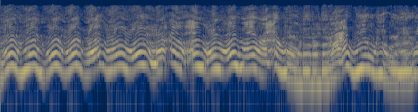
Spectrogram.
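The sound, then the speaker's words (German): A voice imitates a dog with a rapid string of loud, yelping bark-like sounds, pitch bouncing up and down without pause, then sliding lower and rougher toward the end. “Das war jetzt aber eher Gebelle. Ich weiß, klang wie ein Hund.”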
